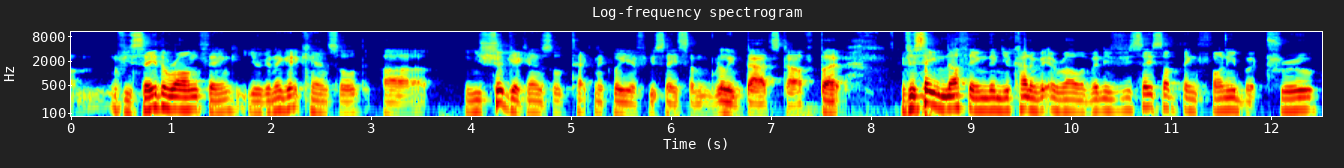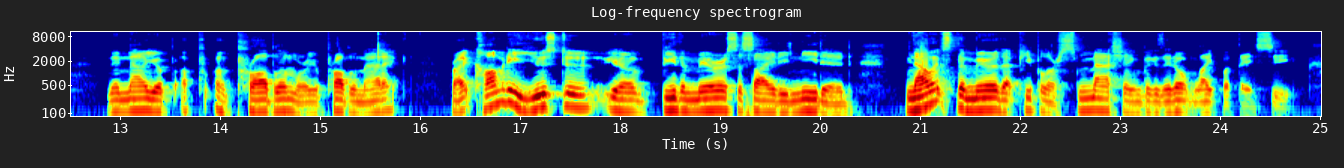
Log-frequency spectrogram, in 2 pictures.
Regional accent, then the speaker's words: England, United Kingdom; born there; Look, buddy, I was born in England.

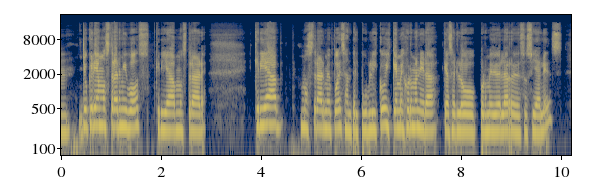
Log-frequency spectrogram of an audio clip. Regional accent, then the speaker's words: Pasto, Nariño, Colombia; Vengo desde San Juan de Pasto.

